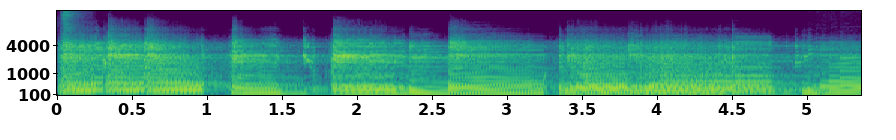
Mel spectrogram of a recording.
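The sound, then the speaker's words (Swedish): A Stratocaster electric guitar played on its middle pickup, with distorted chords struck in a loose, uneven rhythm; each chord rings out loud and sustained before the next. No one talks. “Nu mittläge ska vara.”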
